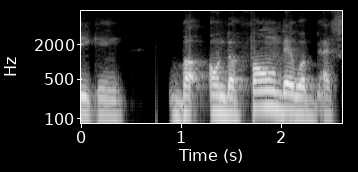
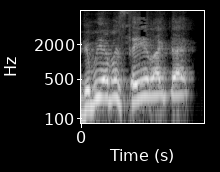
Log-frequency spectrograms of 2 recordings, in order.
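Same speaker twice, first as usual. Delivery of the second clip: incredulous; 10 semitones higher than usual. Real, not acted. Incredulous question.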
